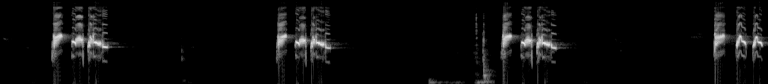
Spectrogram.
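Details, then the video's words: Red-whiskered bulbul repeating a bubbly three-note warbled phrase about every two seconds, four times in all, with a couple of faint low taps in the background. "chim chào mào hót - tiếng chim chào mào hót"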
